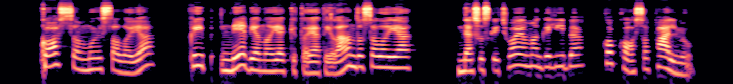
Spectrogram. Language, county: Lithuanian, Utena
